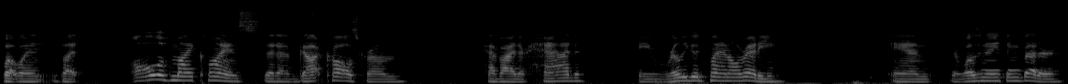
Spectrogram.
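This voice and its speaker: A man's voice: medium pitch, unhurried, fairly bright tone. A man giving informal, wry and self-deprecating gameplay commentary mixed with personal chat. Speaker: gaming streamer and narrator. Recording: clear background noise.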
